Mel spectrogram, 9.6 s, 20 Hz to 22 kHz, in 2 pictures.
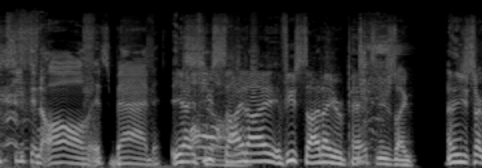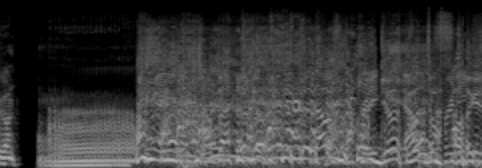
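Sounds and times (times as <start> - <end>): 
speech: 0.2 - 5.6, 8.5 - 9.6
person imitating an angry dog with a gravelly growl: 5.2 - 6.5
laughter: 6.2 - 9.6.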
